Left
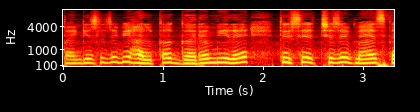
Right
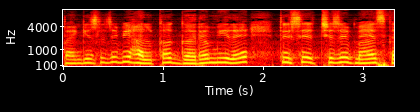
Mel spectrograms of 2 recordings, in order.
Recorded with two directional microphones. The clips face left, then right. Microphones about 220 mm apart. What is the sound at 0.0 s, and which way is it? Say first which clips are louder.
Speech: left 3 dB; 30° left (ahead or behind).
